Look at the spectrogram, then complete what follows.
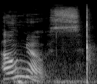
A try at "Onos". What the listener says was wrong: The accent on the on the second part.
